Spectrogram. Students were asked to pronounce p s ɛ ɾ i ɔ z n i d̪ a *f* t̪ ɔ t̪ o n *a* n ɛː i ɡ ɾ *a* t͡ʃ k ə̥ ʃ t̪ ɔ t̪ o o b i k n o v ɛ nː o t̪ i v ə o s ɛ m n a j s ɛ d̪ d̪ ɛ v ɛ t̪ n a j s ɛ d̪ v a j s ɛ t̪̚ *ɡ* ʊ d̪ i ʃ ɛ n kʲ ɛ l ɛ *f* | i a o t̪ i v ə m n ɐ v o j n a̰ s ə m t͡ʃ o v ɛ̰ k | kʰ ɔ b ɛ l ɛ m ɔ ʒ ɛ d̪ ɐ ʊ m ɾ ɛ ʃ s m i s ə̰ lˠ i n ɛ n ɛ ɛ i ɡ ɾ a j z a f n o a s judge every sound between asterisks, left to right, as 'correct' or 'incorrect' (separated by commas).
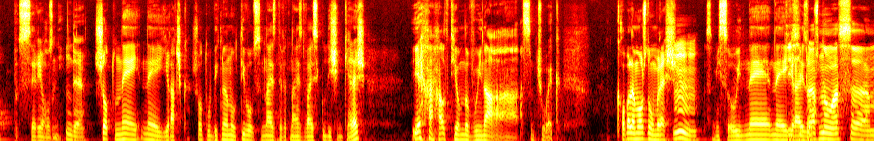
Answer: incorrect, incorrect, correct, correct, incorrect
